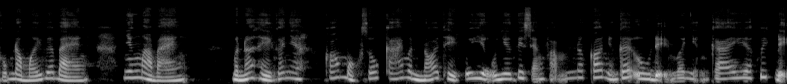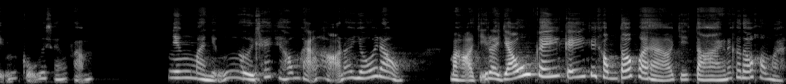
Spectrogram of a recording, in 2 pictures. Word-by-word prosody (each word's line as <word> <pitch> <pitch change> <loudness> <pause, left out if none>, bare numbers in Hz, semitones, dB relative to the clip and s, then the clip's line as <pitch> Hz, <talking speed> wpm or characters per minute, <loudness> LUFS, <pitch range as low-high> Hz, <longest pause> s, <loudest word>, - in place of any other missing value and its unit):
cũng 250 - -6
đồng 210 -6 -1
ý 195 +4 -1
với 280 +2 -6
bạn. 185 -5 -3 0.4
Nhưng 310 +1 -5
mà 270 -7 +1
bạn, 175 +1 -3 0.5
mình 215 -3 +4
nói 240 +7 +1
thiệt 200 -5 +1
á 260 - -6
nha, 275 -3 -6 0.2
có 300 +1 -9
một 225 -12 -6
số 275 +1 -8
cái 265 +2 -10
mình 250 -10 0
nói 205 +9 -2
thiệt, 220 -6 -2
ví 255 - -1
dụ 250 - 0
như 245 +3 0
cái 290 +2 -6
sản 250 - -8
phẩm 270 +7 -12
nó 310 - -10
có 310 +1 -5
những 235 -8 -4
cái 305 +4 -2
ưu 255 -6 -1
điểm 215 - 0
với 295 - -7
những 250 -5 -11
cái 275 +4 -7
á 305 - -4
khuyết 340 0 -7
điểm - - -2
của - - -7
cái 275 - -5
sản 230 -4 -4
phẩm, 210 +4 -6 0.8
nhưng 305 0 -1
mà 260 - +1
những 220 - +1
người 250 -6 +5
khác 350 +10 -6
thì 270 - -6
hông 270 +4 -3
hẳn 265 - -1
họ - - -1
nói 295 +3 -2
dối 310 +6 +2
đâu, 320 -5 +3 0.5
mà 220 - +5
họ 190 -1 +4
chỉ 185 - -1
là 275 - +5
giấu 250 - +7
cái 380 0 +5
cái 345 +5 +2
cái 410 - +3
không 315 -7 +2
tốt 335 +4 +6
thôi 275 - +7
hà, 210 -4 +3
họ 195 - 0
chỉ 225 0 -3
toàn 205 -2 +3
nói 250 - -1
cái 325 0 -3
tốt 300 - +4
không. 285 -8 -3
265 Hz, 280 wpm, -21 LUFS, 220-305 Hz, 0.8 s, giấu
